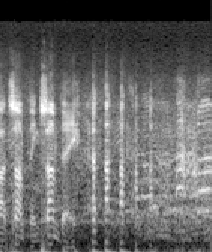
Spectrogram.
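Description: Men laugh heartily nearby.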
